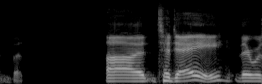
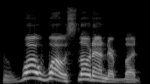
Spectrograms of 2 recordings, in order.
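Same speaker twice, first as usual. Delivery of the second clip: put-on New York accent; 5 semitones higher, 3 dB louder than usual. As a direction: throw on a mock New York accent for the catchphrase. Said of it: "Accent included".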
